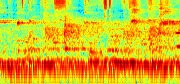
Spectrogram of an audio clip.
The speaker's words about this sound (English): Slow, but steadily dribbling up the court.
